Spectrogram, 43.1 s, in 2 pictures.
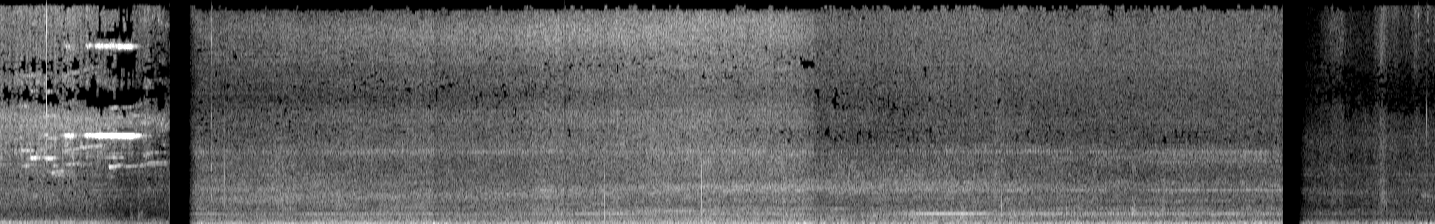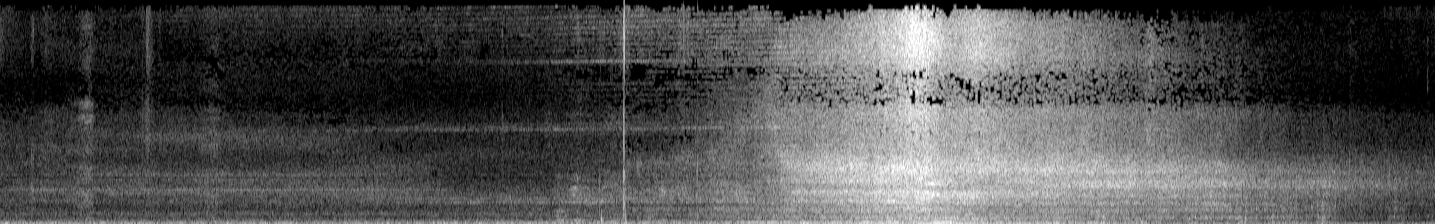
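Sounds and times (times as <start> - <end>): high wheel squeal: 0.0 - 2.6, 8.2 - 19.2
tube train rumbling: 0.0 - 43.0
faint whining tones: 12.4 - 19.2.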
